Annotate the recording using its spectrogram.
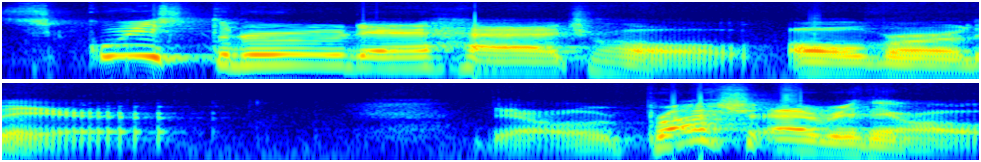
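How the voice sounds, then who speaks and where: A put-on character voice that sounds female. She speaks at a fairly slow pace. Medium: read story.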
